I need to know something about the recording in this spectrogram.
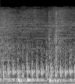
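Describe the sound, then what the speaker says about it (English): A helicopter in the video game Slendytubbies: Growing Tension hovers overhead, its loud, steady rotor drone filling the whole moment without a break. "Helicopter is just gonna wait up there."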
